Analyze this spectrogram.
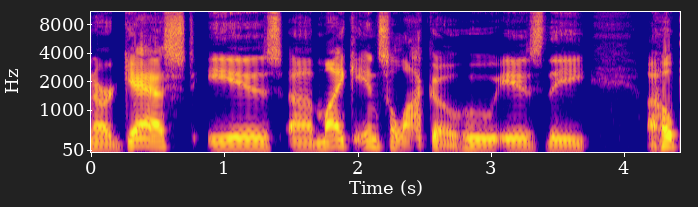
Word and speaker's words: Insalaco: I pronounce it right is it in solaco is that right and solaco is right my first name is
